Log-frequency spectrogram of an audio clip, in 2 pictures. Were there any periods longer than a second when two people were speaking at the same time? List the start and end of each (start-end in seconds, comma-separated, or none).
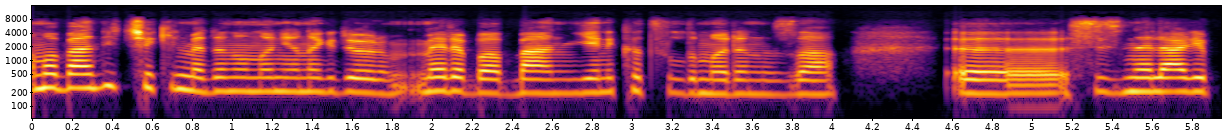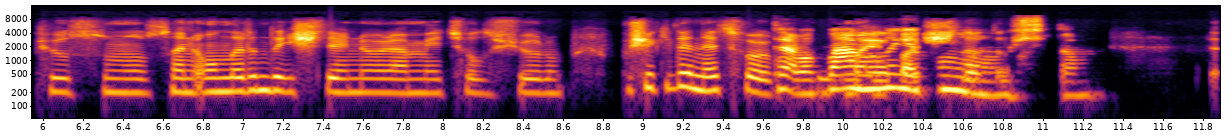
9.6-10.8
